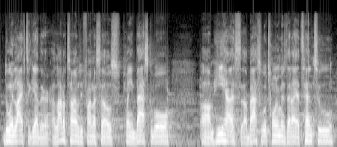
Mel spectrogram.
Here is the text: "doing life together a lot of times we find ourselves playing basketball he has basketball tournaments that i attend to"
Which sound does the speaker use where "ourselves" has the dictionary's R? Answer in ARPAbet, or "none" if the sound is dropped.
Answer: R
